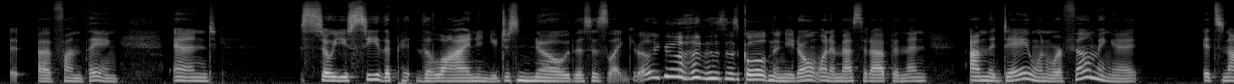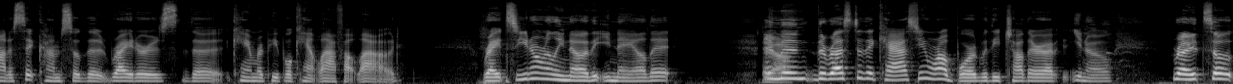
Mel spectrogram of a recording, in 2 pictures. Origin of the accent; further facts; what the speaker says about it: Wisconsin, United States; growing up in Wisconsin was amazing, and I love it there so much.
